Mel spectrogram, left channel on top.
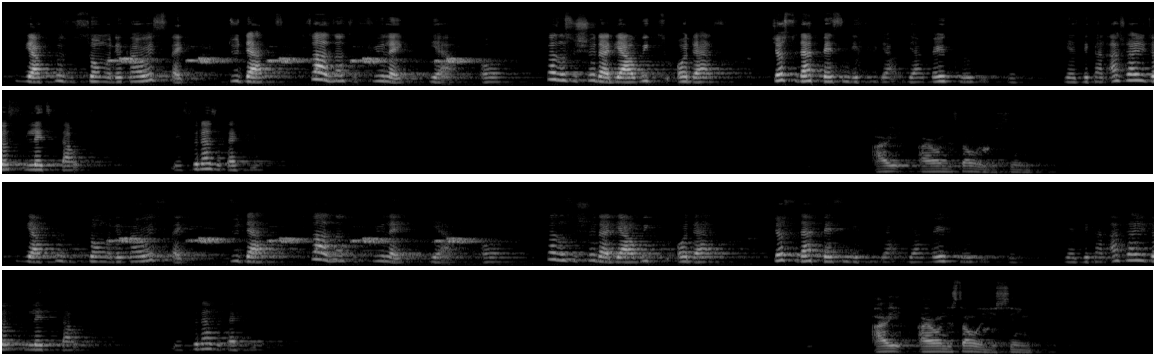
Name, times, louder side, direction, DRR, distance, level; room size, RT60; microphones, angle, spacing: voice 1, 0.2-1.8 2.3-2.6 3.1-3.5 3.7-4.0 4.3-5.0 5.5-6.5 6.8-7.1 7.7-9.7 10.6-12.3 13.2-13.9, left 5 dB, 50° left, 13 dB, 0.3 m, -33 dB
sound 1, 1.0-1.5 1.8-2.3 2.6-3.0 3.5-3.9 4.3-4.8, left 3 dB, 20° left, 0.9 m, -38 dB
voice 2, 20.2-21.8, right 5 dB, 55° right, 17 dB, 0.3 m, -40 dB
9.0 x 5.2 x 6.0 m, 1.1 s
head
